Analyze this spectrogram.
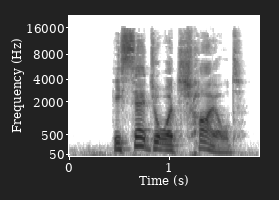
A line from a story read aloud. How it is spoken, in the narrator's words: Lore answered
